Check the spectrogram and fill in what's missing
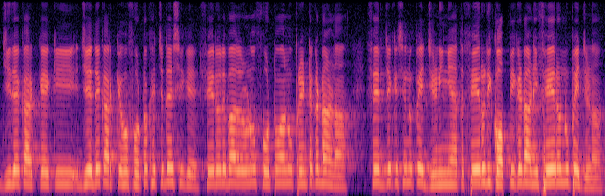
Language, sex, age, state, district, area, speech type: Punjabi, male, 18-30, Punjab, Kapurthala, rural, spontaneous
